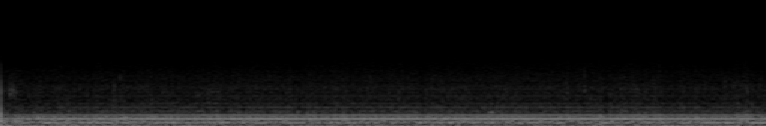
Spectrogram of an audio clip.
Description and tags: Electrical Hum.R
An electrical buzzing
Buzz, Electric, sound-effects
